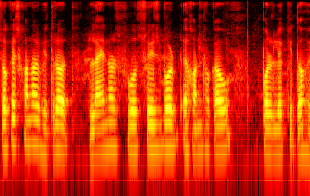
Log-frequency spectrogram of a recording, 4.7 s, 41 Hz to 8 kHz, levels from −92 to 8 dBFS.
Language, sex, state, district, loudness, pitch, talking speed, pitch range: Assamese, male, Assam, Kamrup Metropolitan, -18 LUFS, 135 Hz, 155 wpm, 130-145 Hz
